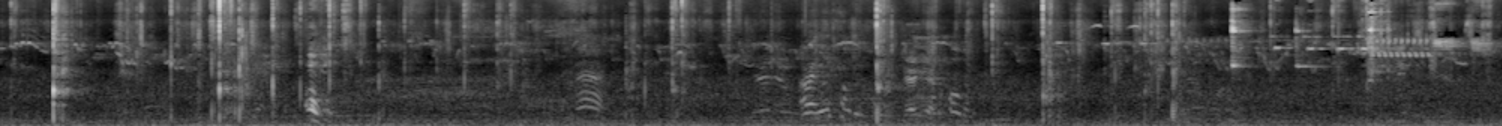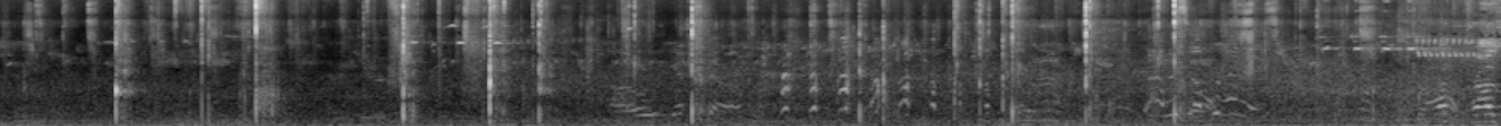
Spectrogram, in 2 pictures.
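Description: Pickleball rally: sharp, irregular pocks of paddles striking the hollow plastic ball and the ball bouncing on the hard court, over a steady low hum.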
